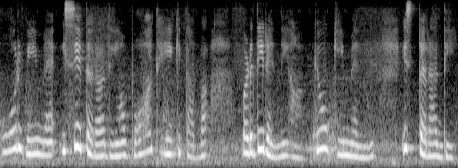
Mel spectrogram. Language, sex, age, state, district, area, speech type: Punjabi, female, 18-30, Punjab, Tarn Taran, urban, spontaneous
